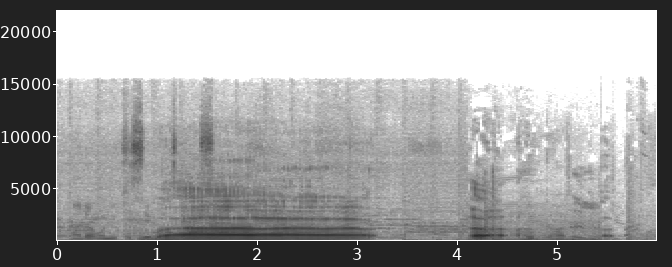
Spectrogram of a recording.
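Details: Woman streaming live belching: one long, loud, voiced belch of about two seconds, then a short second burp, with background music; burping.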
